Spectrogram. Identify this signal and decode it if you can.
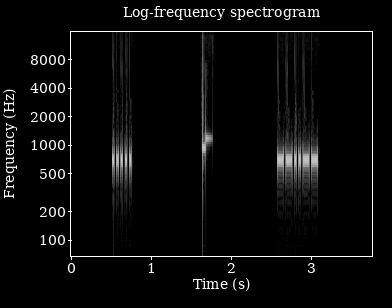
Morse code, heard as a keyed tone, about 44 wpm, 700 Hz. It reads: 5 ,
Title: Single Character (Letter:Number:Punctuation:Prosign) Alt 45wpm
